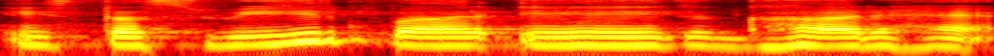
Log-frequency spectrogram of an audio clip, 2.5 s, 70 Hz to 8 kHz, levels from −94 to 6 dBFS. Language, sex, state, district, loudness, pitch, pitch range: Hindi, female, Haryana, Charkhi Dadri, -16 LUFS, 175 Hz, 175-180 Hz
